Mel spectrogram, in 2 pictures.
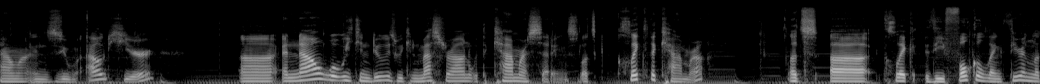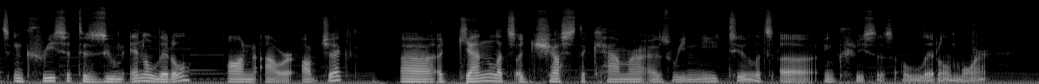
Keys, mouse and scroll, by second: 0.7 n, 1.0 n, 1.6 click, 1.9 click, 2.1 n, 2.3 click, 2.7 ctrl+s, 4.6 click, 6.3 click, 9.9-12.9 drag, 13.4 click, 14.9 n, 15.4 click, 15.9-17.2 shift+middle drag, 18.0-20.1 drag.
